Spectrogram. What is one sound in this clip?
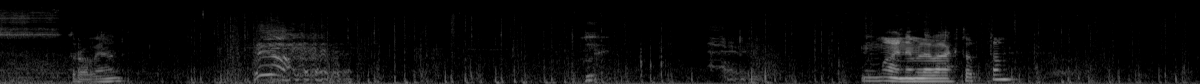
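A horse's hooves thud as it gallops.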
